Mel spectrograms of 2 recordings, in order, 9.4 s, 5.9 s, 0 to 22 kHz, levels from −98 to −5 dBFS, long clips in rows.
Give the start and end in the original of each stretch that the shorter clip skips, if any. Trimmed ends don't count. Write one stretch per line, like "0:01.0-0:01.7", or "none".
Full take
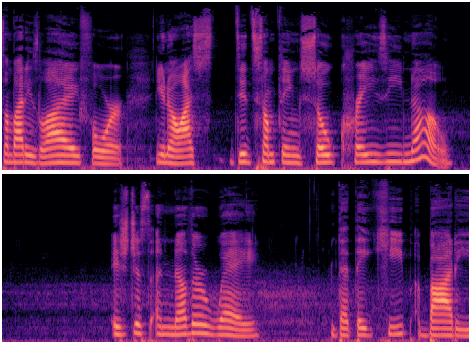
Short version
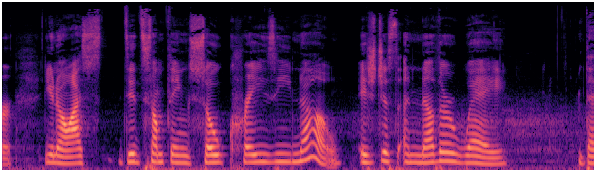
0:04.6-0:05.7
